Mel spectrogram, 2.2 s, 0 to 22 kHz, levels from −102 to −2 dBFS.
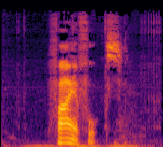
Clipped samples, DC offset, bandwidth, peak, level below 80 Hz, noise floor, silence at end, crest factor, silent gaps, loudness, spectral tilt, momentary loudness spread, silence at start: under 0.1%; under 0.1%; 16.5 kHz; -2 dBFS; -42 dBFS; -47 dBFS; 0.4 s; 22 dB; none; -20 LUFS; -3 dB/octave; 12 LU; 0.5 s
